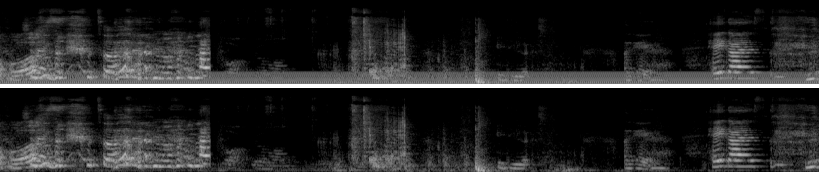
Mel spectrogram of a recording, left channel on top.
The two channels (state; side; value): noise; left; hum, 7 dB below the sound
